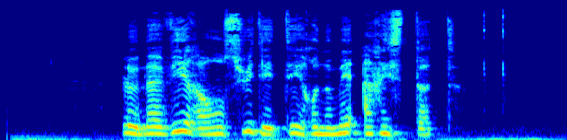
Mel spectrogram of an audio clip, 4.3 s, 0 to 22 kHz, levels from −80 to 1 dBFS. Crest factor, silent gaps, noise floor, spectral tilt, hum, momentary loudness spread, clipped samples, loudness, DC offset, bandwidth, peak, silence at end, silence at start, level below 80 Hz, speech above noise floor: 16 dB; none; -55 dBFS; -5 dB/octave; none; 21 LU; under 0.1%; -29 LUFS; under 0.1%; 16.5 kHz; -14 dBFS; 0.2 s; 0.1 s; -56 dBFS; 27 dB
